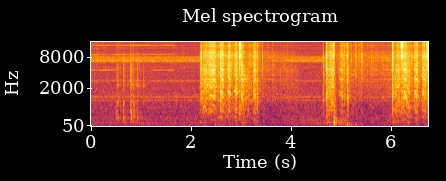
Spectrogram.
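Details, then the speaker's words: Toyota 3S-GE Beams engine on MS3X after wiring and coil-pack rewiring, with spark and fuel confirmed, plugs pulled to clear suspected flooding: several short uneven cranking bursts, no catch; cranks but won't start, cause unclear. "I'm going to crank it real quick and if he does the same thing I'mma bring props out again see if I come on come on please just run come on come on"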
